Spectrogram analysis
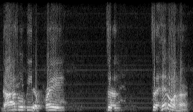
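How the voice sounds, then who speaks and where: A man co-hosting a casual wrestling podcast, talking in an animated way and addressing wrestlers directly. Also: high voice, slow, husky, poor audio. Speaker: podcast co-host. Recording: faint background noise.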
